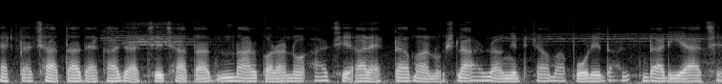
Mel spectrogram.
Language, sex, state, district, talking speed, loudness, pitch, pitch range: Bengali, female, West Bengal, Purulia, 155 wpm, -16 LUFS, 150 Hz, 140-160 Hz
